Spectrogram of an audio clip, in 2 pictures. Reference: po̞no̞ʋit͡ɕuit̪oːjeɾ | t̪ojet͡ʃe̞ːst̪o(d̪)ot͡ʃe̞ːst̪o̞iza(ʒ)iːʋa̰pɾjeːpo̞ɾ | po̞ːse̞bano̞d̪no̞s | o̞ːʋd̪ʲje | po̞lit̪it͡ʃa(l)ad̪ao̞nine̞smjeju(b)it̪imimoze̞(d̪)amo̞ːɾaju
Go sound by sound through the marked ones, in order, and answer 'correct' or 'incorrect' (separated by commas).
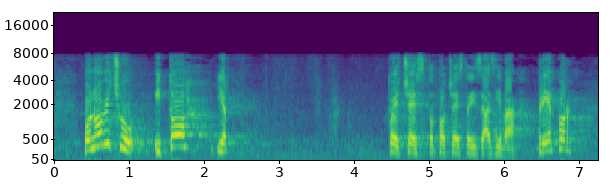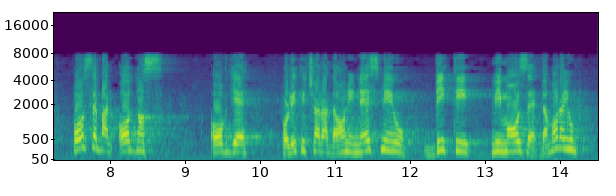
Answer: incorrect, incorrect, incorrect, correct, correct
